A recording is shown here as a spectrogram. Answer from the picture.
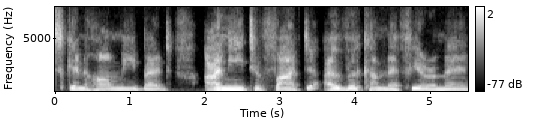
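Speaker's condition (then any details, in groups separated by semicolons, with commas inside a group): Cerebral palsy; speech sounds atypical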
